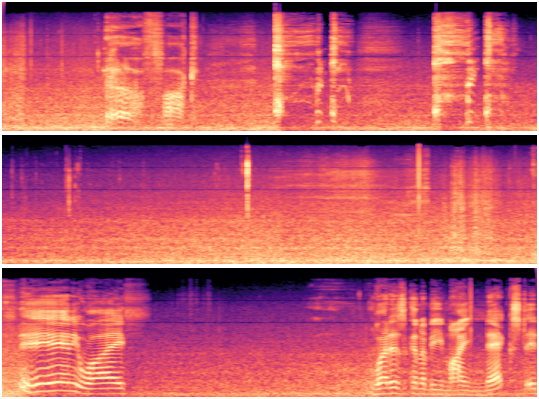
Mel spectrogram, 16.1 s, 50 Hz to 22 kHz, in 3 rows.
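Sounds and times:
car cabin engine hum: 0.0s - 16.0s
man coughing: 2.7s - 3.6s, 4.3s - 5.2s.

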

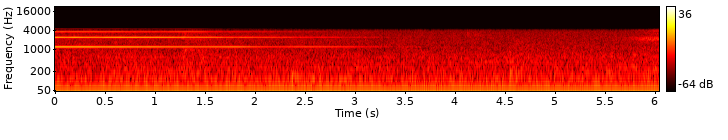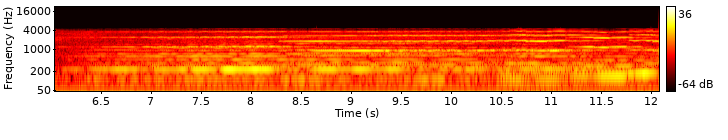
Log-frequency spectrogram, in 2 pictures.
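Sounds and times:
violin long high note: 0.0s - 3.3s, 5.9s - 12.0s.

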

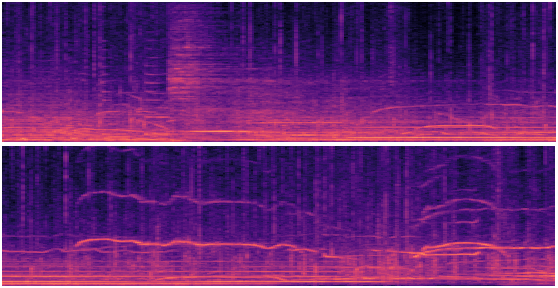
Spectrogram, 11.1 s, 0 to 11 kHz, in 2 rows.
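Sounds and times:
crowd cheering with whoops: 0.0s - 11.0s.

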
